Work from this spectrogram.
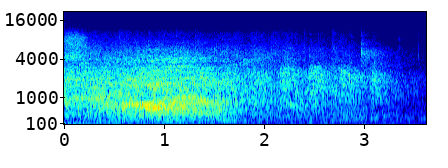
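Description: A church congregation claps together in a dense wash of applause that swells, then slowly fades over a few seconds, heard from within a large hall.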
